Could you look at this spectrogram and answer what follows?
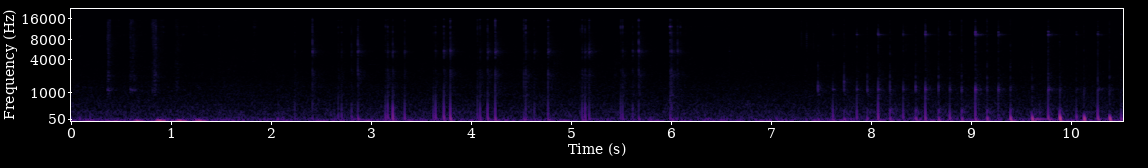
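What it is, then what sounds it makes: Small glass jar. A small amber glass jar with a dark lid, held up close, is tapped and knocked with fingertips and nails, its contents unclear. Quiet, dry, rapid clicks and taps with bright edges come in uneven clusters, busier at the start and near the end. Each tap dies away almost instantly over a soft low rumble.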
